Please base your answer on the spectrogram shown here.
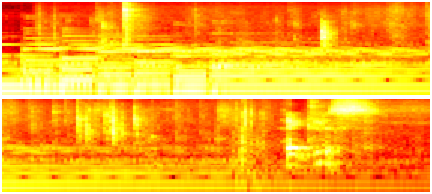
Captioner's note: door latch clicks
